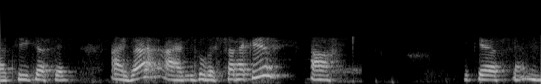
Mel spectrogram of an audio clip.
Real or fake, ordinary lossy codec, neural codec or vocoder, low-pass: real; none; none; 3.6 kHz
